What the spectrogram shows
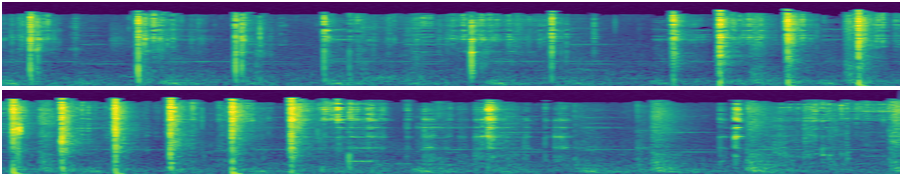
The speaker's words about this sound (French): Plongée dans l'eau, la coque de terre cuite se fend, révélant la cloche dorée.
